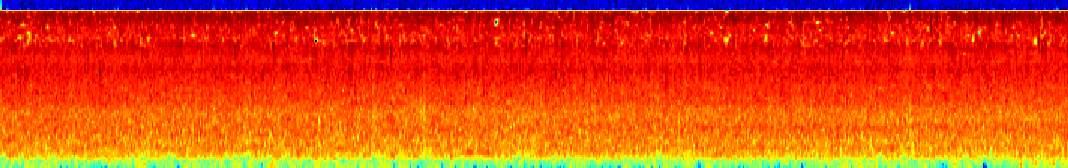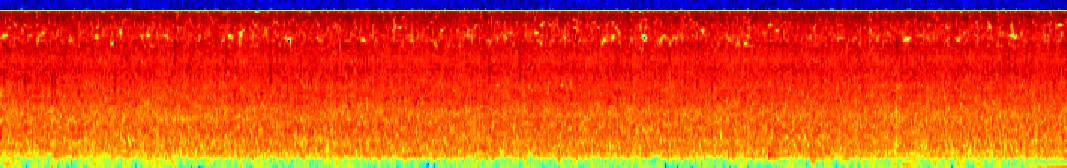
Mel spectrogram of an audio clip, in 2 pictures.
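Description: Heavy rain falling steadily on a wet paved street, an even hiss that holds at the same strength throughout.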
